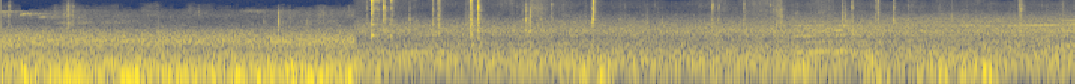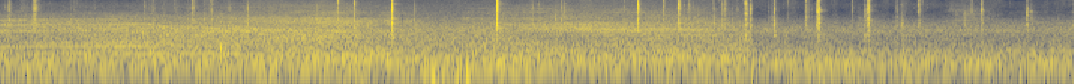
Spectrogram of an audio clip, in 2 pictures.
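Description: Light metallic clicks and rattles from the swamp cooler motor's mounting clamps and hardware being handled and fitted. Behind them runs a low rumble that drops away about two seconds in, leaving a faint steady hum of distant traffic.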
